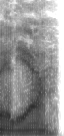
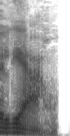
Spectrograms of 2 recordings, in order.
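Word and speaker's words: אליהו: Existem duas formas de pronunciar o nome do profeta Elias. A forma curta como Eliá, e a forma alongada como Eliarro.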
